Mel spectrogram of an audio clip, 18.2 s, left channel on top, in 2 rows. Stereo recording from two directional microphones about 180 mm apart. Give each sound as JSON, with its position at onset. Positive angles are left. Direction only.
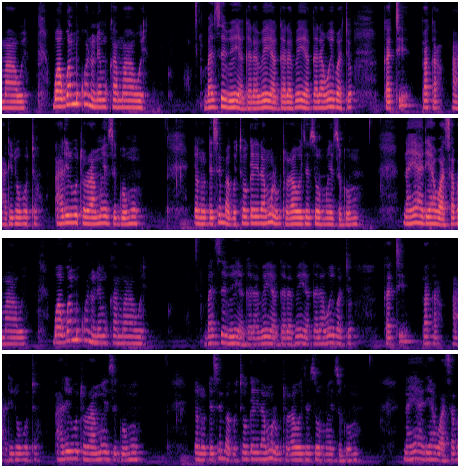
{"t": 0.0, "sound": "speech", "side_deg": 35}
{"t": 4.1, "sound": "speech", "side_deg": 35}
